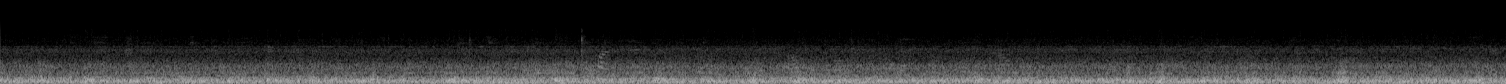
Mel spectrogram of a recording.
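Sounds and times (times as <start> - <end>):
train cabin running noise: 0.0 - 15.0.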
